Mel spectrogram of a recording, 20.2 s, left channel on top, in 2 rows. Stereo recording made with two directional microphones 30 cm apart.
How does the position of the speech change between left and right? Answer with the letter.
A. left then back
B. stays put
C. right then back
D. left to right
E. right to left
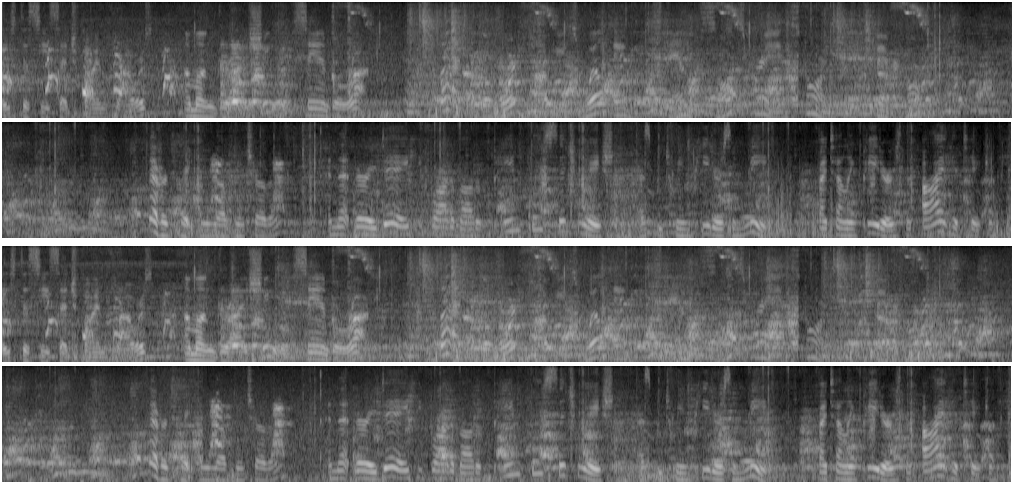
A.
